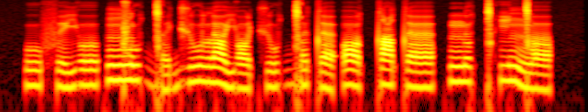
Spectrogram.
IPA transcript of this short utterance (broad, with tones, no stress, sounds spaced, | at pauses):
u˨ f ɪ˨ j ʊ˧ | ŋ͡ǁ u˦ ɡ͡ǀ ə˨ d͡ʒ u˦ l ʌ˦˨ j ɔ˨ t͡ʃ u˨˦ ɡ͡ǀ ə˦ t ɜ˨ ʔ ɔ˦˨ tː ɑ˦ t ɜ˧ | n ʊ˦˨ ǀʰ i˦ ŋ͡ǀ ʌ˨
